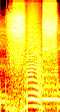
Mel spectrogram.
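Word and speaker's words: φῶς: de que lo apunten, es phos, pero se escribe PH, en vez de F, PH, y esa es la palabra phos en el griego. Ya de ahí escribes OS, phos, PHOS, phos.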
